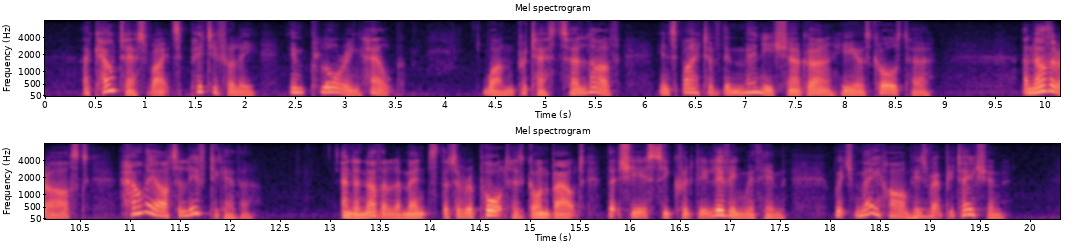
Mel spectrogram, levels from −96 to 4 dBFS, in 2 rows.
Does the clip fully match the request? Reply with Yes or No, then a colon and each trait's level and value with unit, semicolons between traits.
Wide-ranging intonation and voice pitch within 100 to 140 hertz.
Yes: wide, 6.3 semitones; low, 135 Hz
